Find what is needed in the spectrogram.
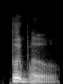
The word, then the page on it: booboo: American English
